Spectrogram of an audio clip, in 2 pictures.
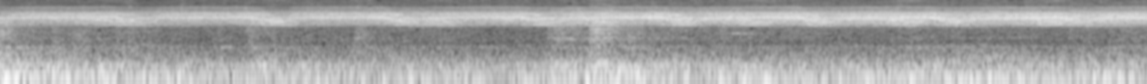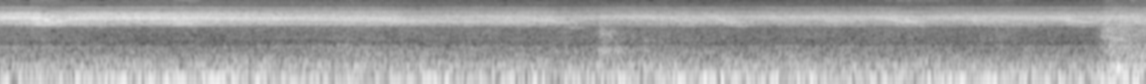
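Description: Freight train's covered hopper cars rolling past, a steady low rumble of wheels on the rails with a constant high hiss above it.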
